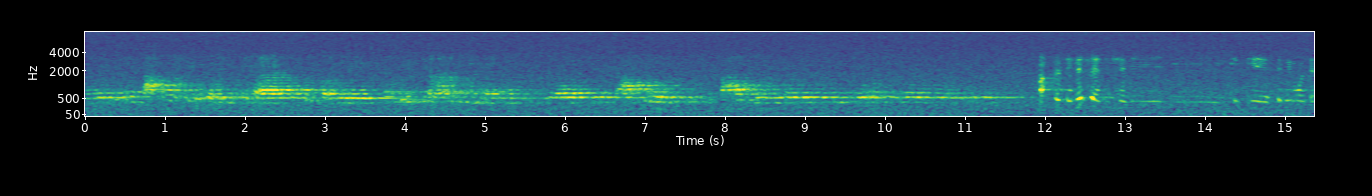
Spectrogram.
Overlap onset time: none

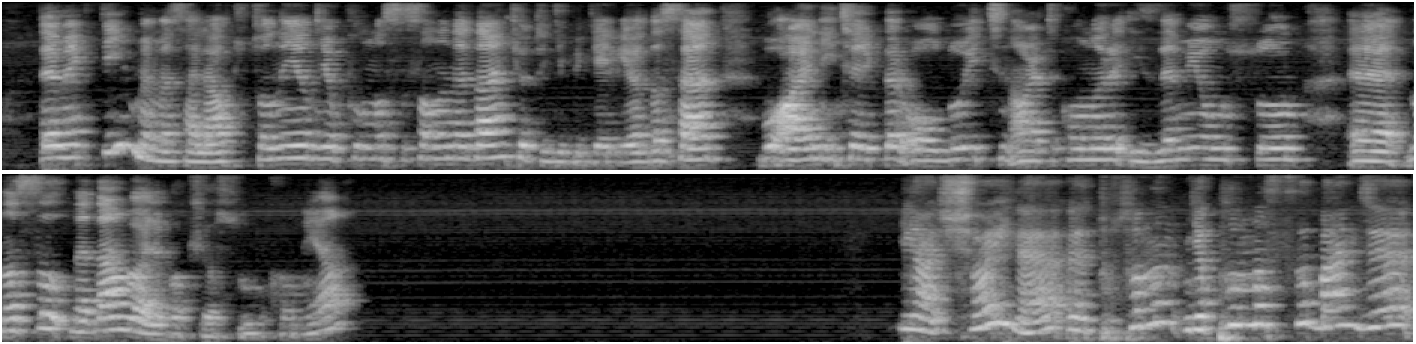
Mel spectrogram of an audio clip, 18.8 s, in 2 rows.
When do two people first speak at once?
none

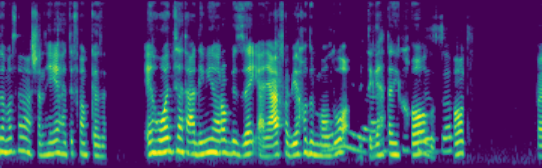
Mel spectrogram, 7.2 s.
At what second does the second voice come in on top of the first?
4.2 s

